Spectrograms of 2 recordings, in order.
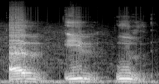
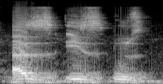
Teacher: اس کے بعد ذیل اور زا، ذا نرم اور بغیر سیٹی والی آواز، زا سیٹی والی آواز۔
